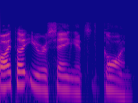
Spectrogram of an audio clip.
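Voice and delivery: normal talking voice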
